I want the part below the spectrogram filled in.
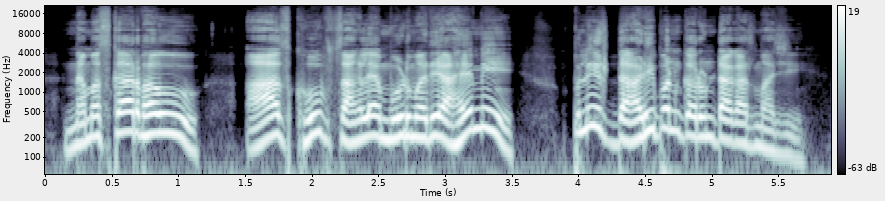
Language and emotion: Marathi, happy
